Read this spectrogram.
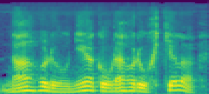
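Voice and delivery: breathless lover's daydream; excited. A narrator's reading. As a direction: trip over náhodou in excitement. Igolén dreams aloud about the girl.

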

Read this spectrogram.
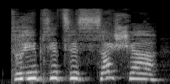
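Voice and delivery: high, loud, drawn-out cry of surprise; surprised exclamation. A narrator's reading. Camille spots Saša in the crowd, cries out surprised. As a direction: call out in surprised recognition. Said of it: "zvolala překvapeně Camille".

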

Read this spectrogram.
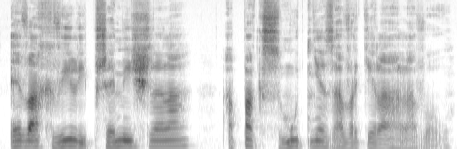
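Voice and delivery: usual speaking voice

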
